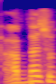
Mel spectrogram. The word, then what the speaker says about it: عباس: ترجمة: عباس بن الوليد وعياش بن الوليد، وهذان شيخان مشتبهان في الاسم خطا، مختلفان نطقا، متفقان في الأب خطا ونطقا، مختلفان شخصا، فالأول بالباء الموحدة والسين المهملة، والثاني بالياء المثناة تحت والشين المعجمة، وقد أوضحت أمرهما في الفصل الماضي فليراجع منه.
